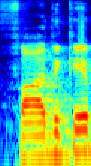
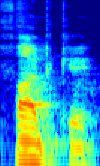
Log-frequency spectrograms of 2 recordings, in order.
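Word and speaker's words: Phadke: बोलिए उत्तर प्रदेश वाली, इट्स फादके, ठीक है। गर्ल्स विल अंडरस्टैंड प से, बॉयज़ विल अंडरस्टैंड फ से। Anyway none of them are correct pronunciations.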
